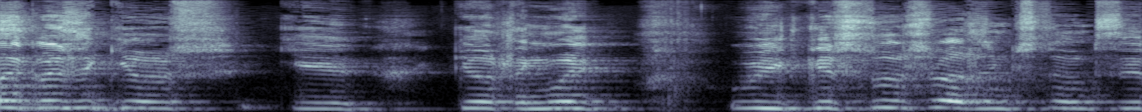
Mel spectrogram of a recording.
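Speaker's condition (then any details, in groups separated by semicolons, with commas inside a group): Cerebral palsy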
